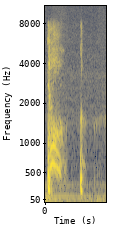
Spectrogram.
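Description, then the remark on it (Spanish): A person clears their throat with a rough, raspy burst, followed a moment later by a short, sharp cough, both fairly loud against a quiet background. “No, si para toser a la gente, tú.”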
